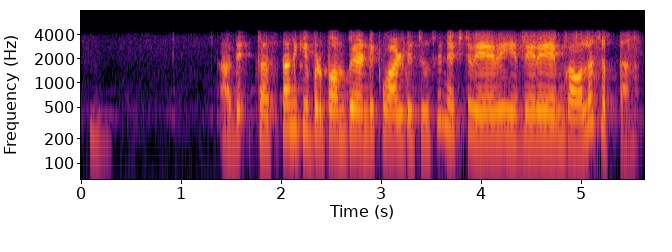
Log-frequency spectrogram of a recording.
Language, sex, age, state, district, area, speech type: Telugu, female, 45-60, Telangana, Peddapalli, urban, conversation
